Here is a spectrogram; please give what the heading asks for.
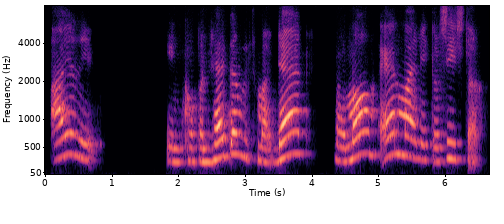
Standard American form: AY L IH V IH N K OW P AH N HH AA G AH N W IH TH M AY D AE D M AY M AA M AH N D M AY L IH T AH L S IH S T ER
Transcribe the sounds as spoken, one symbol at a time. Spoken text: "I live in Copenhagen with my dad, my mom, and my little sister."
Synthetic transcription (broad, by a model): AY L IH IH N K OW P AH N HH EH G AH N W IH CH M AY D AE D M AY M AA M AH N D M AY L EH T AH L S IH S T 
